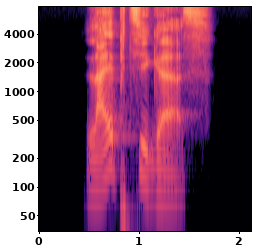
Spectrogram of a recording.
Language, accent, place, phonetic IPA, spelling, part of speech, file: German, Germany, Berlin, [ˈlaɪ̯pˌt͡sɪɡɐs], Leipzigers, noun, De-Leipzigers.ogg
- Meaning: genitive singular of Leipziger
